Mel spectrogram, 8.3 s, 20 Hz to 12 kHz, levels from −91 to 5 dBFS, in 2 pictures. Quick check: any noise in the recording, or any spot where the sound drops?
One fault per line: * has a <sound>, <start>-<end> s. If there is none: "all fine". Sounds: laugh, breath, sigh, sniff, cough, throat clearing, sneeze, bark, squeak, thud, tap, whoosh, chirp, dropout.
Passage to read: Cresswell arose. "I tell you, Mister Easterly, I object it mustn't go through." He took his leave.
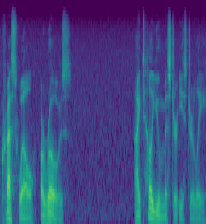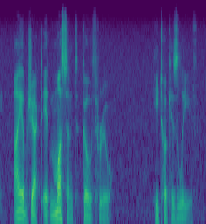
all fine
